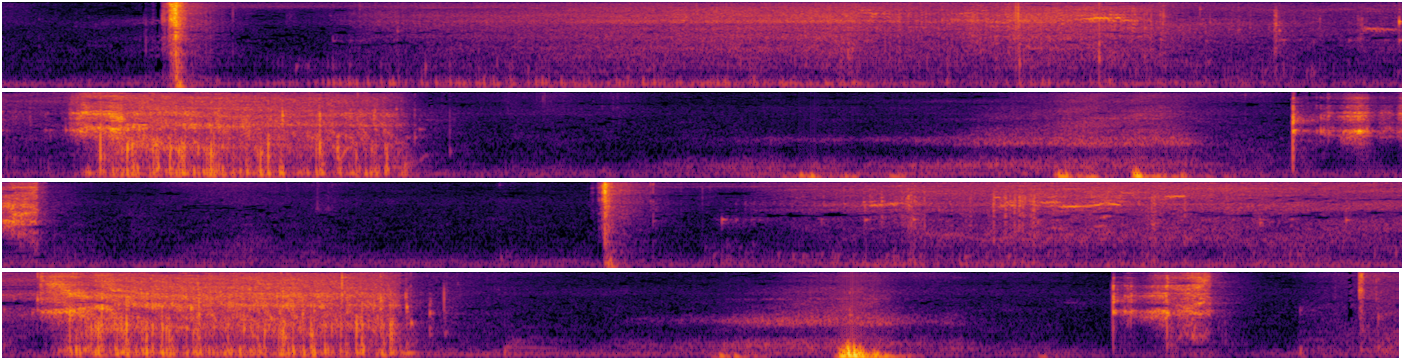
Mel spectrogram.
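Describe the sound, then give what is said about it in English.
A lighter clicks, then water bubbles and gurgles steadily through a bong during a long inhale of Mimosa OG, a sativa, ending in a breathy rush; the sequence happens twice, with a few soft thumps and no talking. “So, without further ado, let's take this last bong hit of Mimosa OG, um, which is an amazing sativa for waking Baking.”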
